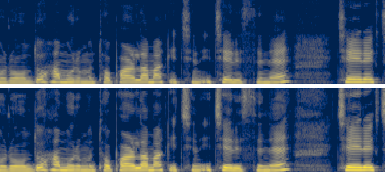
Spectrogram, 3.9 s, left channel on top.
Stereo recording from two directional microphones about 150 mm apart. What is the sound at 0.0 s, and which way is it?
A woman's voice, 25° right (ahead or behind).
